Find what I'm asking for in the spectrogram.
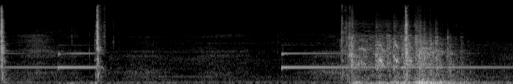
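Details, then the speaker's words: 2010 Toyota Camry, four-cylinder, that rattled like a can of marbles at startup, right after a VVT solenoid replacement: starter whirs about a second without catching, then the second try fires into a loud, rattly run for about two seconds before smoothing out as oil pressure builds. "that time it didn't start well maybe you could hear that on the camera it did rattle pretty good upon the first startup"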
